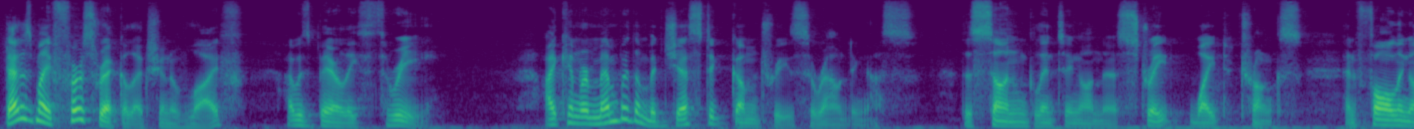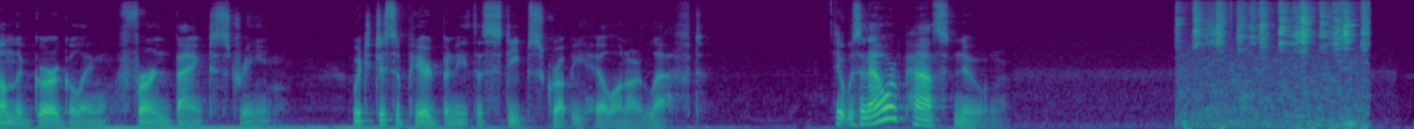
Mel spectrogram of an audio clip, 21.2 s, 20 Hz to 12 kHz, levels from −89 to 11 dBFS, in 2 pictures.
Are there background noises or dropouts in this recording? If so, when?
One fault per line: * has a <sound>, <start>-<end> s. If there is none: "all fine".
* has a laugh, 19.4-20.9 s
